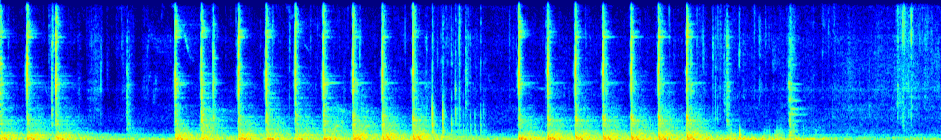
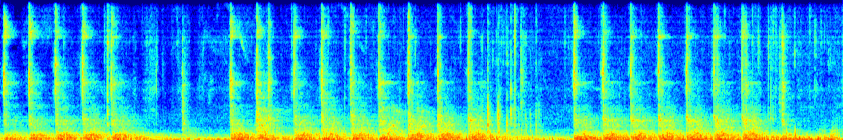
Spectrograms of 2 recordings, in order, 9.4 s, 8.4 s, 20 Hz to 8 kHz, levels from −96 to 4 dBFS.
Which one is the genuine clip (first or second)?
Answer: first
